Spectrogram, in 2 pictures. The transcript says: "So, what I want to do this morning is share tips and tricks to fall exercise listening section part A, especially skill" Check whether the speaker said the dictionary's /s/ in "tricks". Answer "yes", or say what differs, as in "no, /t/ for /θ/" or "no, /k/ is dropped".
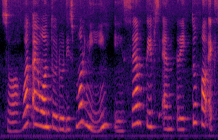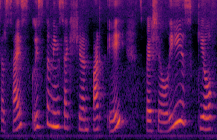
no, /s/ is dropped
